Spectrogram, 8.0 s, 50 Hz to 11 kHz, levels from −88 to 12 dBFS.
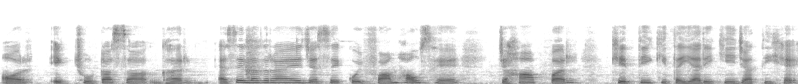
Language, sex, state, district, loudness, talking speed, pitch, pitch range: Hindi, female, Uttar Pradesh, Ghazipur, -28 LUFS, 160 wpm, 210 Hz, 200-225 Hz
